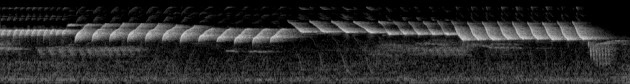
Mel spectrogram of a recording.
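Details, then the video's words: Canary singing to stimulate breeding and excite females. Fast, loud rattling trills repeat in runs and step between higher and lower pitches, then end in a short falling note. "صوت الكناري الاصلي ( صوت جبار يحفز الذكر ويهيج الأنثى للتزاوج )"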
